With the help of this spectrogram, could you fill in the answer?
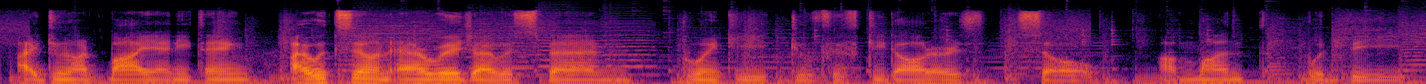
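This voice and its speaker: Guy in his 20s from pakistan, earnest and soft-spoken, pretty flat low voice, quiet music underneath. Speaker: vlogger. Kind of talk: casual Q and A monologue.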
